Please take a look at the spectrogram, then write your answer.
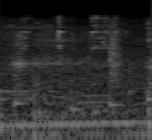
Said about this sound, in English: I am outside. If you hear that dog, that's my dog in the back. Well, it's my son's dog crying because he cries he's still a puppy. He's still a puppy.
